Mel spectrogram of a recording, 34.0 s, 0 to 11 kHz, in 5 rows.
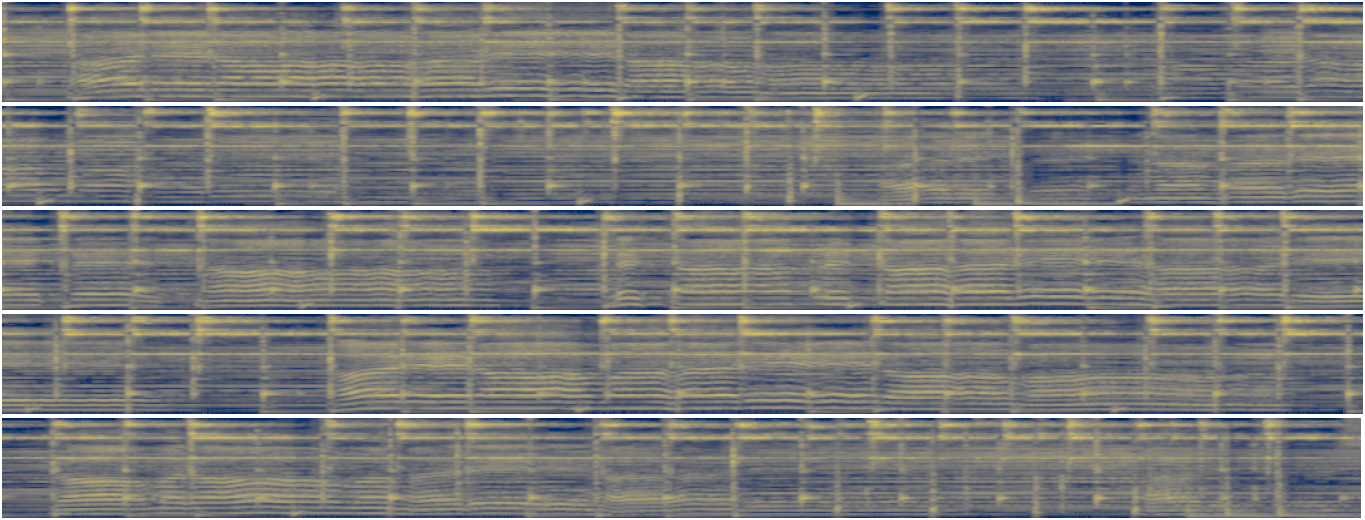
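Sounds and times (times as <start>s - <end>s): man singing a chant: 0.0s - 9.8s, 11.2s - 34.0s
hand cymbals struck: 0.0s - 34.0s.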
